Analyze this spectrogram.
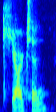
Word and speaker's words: Kjartan: Someone didn't understand how to pronounce my name, which you pronounce it Kjartan, and there was a lot of noise in the area.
